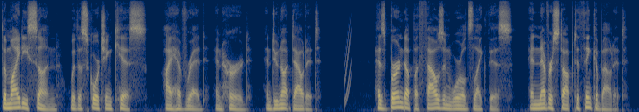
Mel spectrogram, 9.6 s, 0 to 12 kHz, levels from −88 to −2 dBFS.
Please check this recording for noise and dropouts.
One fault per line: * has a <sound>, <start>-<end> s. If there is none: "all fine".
* has a chirp, 5.2-5.3 s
